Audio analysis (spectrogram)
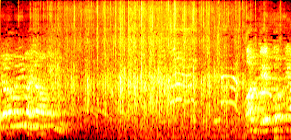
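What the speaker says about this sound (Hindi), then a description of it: "अरे तालियां बजाओ मेरी महिलाओं के लिए" A large crowd at an open-air public rally in Gwalior applauds together, steady loud clapping mixed with shouting and cheering, with a speaker's voice running over it.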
